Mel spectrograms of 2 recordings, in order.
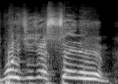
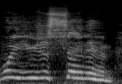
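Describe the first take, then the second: First: Loud, high mock confrontation; imitating an escalating demand, much louder; angry challenge. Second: High, strained demand without shouting; imitating a stuck, insistent aggressor; tense challenge. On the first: Stranger squaring up to the teller, loud angry challenge. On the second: Stranger repeating himself to the teller, high tense challenge.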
